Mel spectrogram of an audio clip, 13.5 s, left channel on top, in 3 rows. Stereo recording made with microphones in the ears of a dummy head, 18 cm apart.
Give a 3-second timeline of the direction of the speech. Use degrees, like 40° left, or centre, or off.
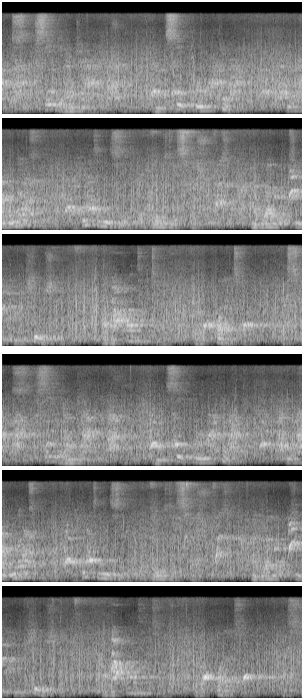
50° left, 20° right, 10° left, 40° left, 50° left.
